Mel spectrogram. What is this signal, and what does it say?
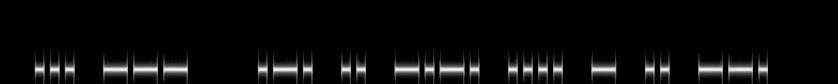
Morse code, heard as a keyed tone, about 16 wpm, spaced as for 14 wpm, 700 Hz. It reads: SO RICHTIG
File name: Morsekurs / Witze / Witz 08. Dezember 2020, 70 F80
